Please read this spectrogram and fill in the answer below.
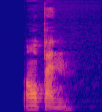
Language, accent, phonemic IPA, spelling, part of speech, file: French, France, /ɑ̃ pan/, en panne, adjective, LL-Q150 (fra)-en panne.wav
- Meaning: broken, broken-down, out of order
